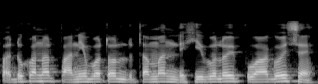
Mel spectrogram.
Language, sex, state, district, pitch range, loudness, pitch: Assamese, male, Assam, Sonitpur, 120-135 Hz, -17 LUFS, 130 Hz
